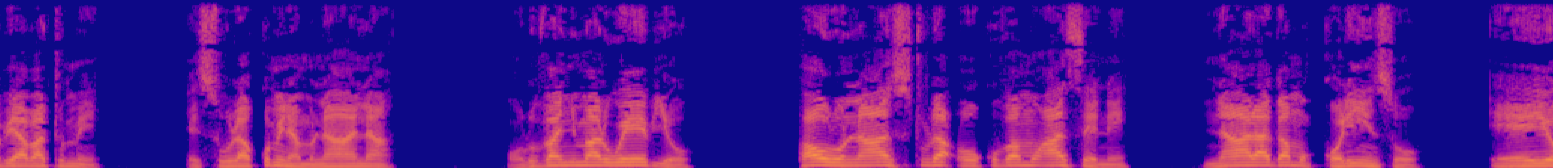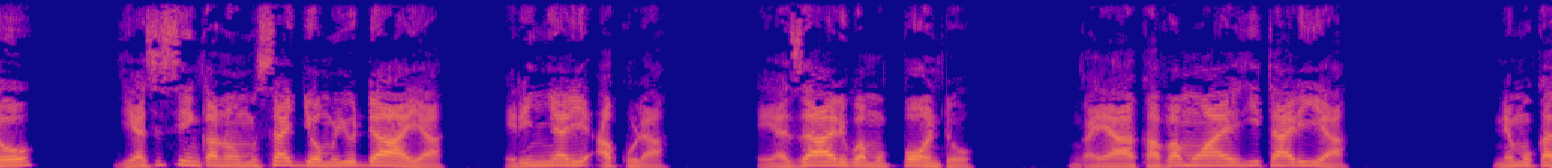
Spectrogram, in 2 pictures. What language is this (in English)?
Ganda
